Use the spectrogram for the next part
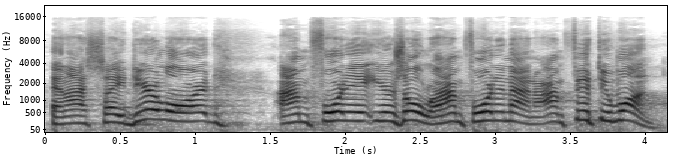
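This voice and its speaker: A man in his fifties preaches a sermon in a folksy, animated way, telling stories full of fillers and restarts. His voice is extremely high-pitched, at normal speed.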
